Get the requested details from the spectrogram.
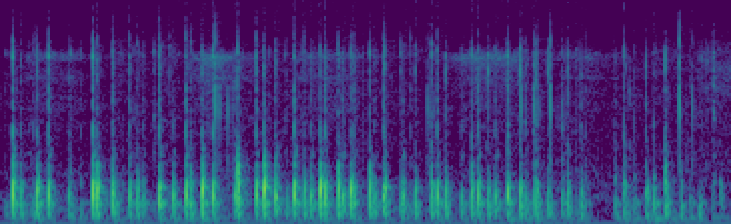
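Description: Fingertips and nail tips tap rapidly on the glossy paper cover of a large, solid, flat book or catalogue lying on a table. The result is a fast, steady stream of dry, short, hollow knocks with a mid-low tone and almost no ring. The taps briefly pause near the end, then resume a little softer.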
